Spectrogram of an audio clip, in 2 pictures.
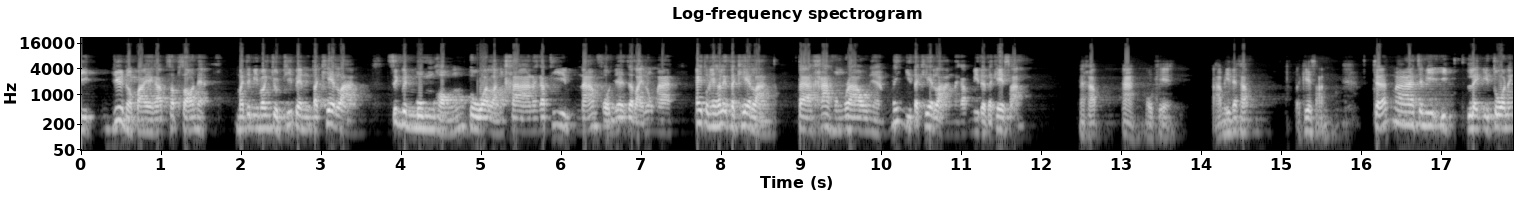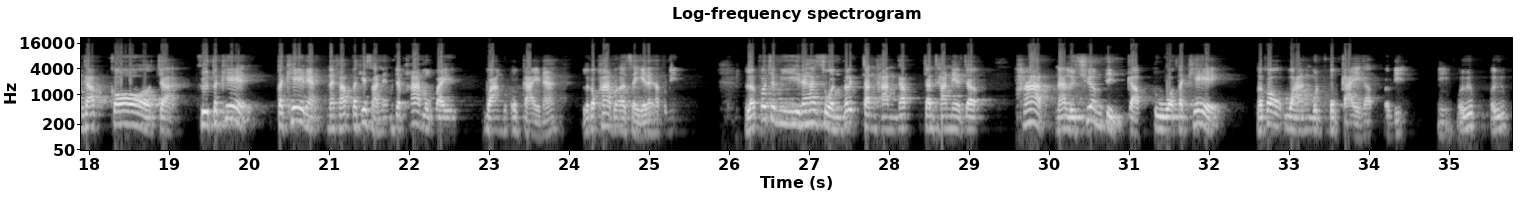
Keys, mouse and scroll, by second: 11.6 click, 12.7 click, 13.9 click, 14.7 click, 19.8-21.1 drag, 21.3 click, 22.4-23.5 drag, 24.0 click, 25.1 click, 27.9 click, 29.2 click, 30.3 click, 31.3 click, 32.3 click, 33.4 click, 34.1 click, 34.8 click, 35.4 click.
